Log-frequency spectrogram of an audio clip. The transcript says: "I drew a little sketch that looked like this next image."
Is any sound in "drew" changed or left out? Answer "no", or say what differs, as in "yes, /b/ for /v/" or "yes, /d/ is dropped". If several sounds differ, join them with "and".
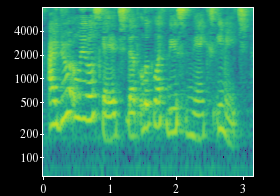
no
